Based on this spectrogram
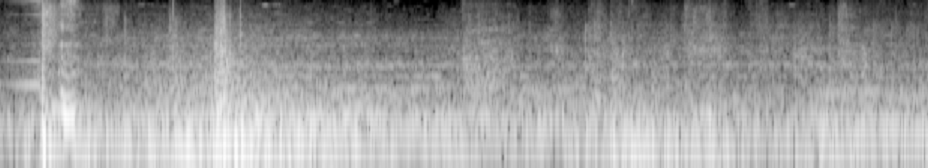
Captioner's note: dramatic music; blow thudding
